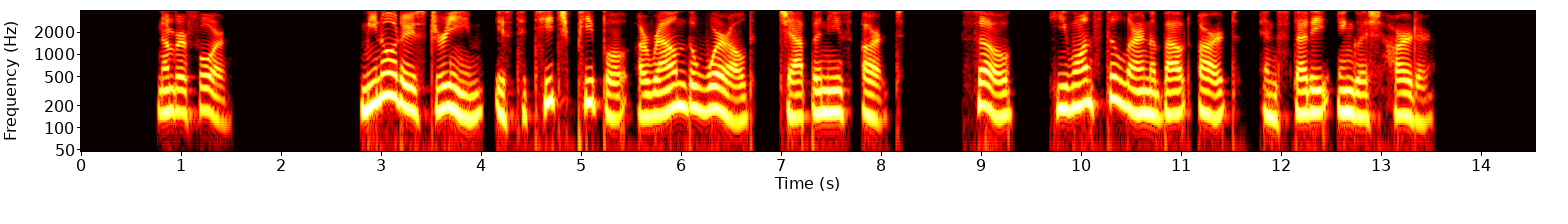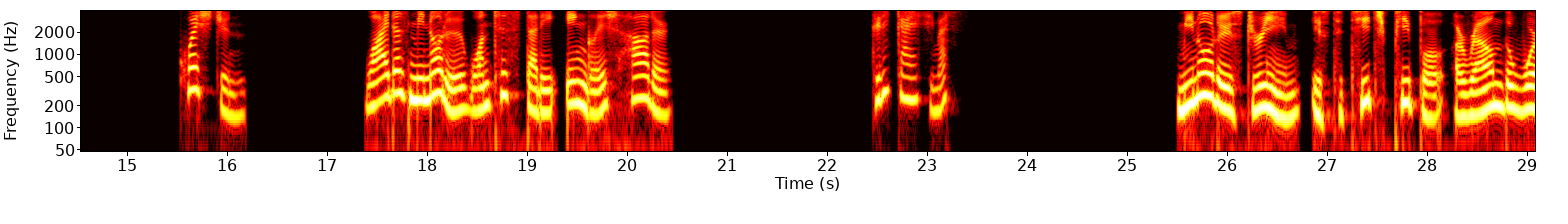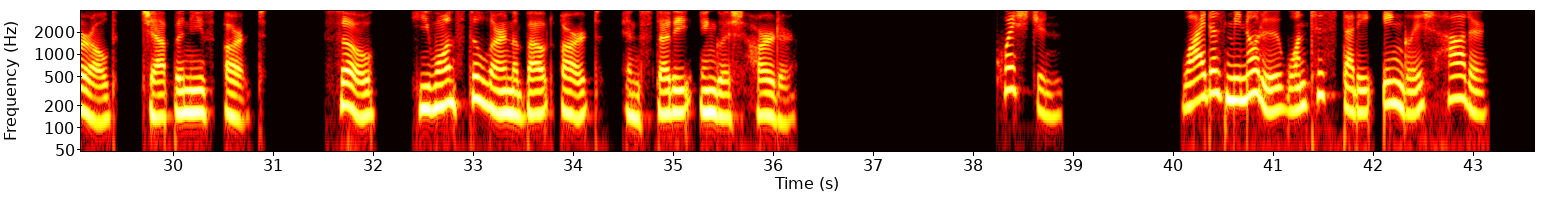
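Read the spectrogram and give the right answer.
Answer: Because he wants to teach people around the world Japanese art.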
